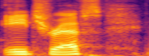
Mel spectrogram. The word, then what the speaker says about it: Ahrefs: And it's spelled Ahrefs. It's called Ahrefs.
